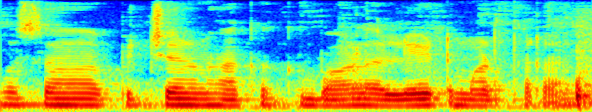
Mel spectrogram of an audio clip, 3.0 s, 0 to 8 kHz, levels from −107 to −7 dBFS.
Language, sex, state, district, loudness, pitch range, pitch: Kannada, male, Karnataka, Belgaum, -18 LUFS, 115-125 Hz, 125 Hz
